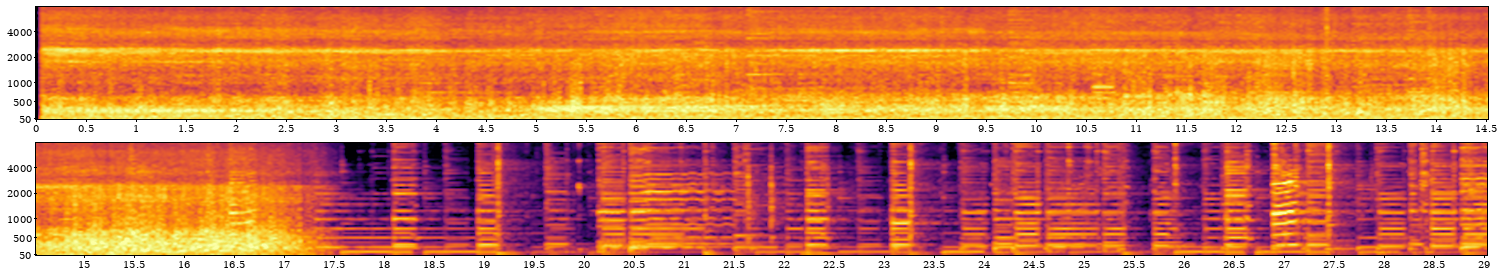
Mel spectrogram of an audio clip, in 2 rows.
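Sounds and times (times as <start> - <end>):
motorcycle engine running: 0.1 - 17.5.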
